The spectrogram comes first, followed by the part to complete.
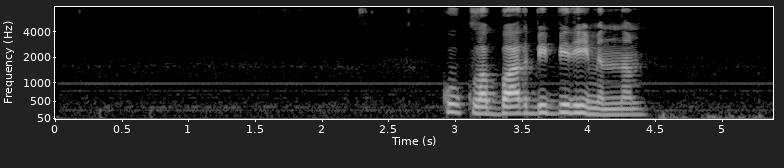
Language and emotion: Russian, angry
